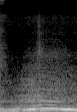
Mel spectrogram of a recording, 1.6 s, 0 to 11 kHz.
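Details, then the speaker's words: 2023 Nissan X-Trail after fuel pump replacement (crank-no-start, fuse kept blowing): engine catches and holds a steady low rumble with gentle rev rises, running evenly without misfire. "So may start na siya. So okay na. So bale yun lang naging problema natin yung ating fuel pump."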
